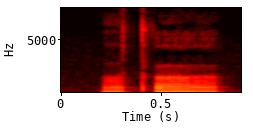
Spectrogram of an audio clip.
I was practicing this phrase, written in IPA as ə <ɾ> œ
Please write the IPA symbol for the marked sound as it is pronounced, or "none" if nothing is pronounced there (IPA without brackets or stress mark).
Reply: tʼ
